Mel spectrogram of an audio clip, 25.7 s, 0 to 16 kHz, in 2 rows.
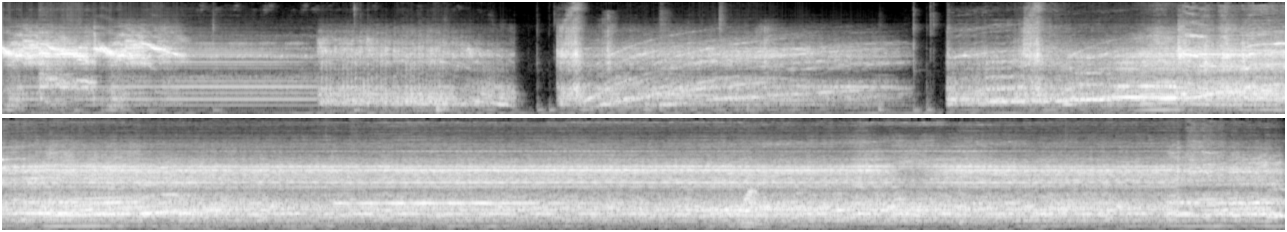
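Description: Saberbay Dark Matter staff lightsaber with a Proffie v3.9 board and neopixel blade plays through its small speaker, loud and close, with a crackling ignition, sweeping swing tones, brief drops to silence, then a steady sustained hum.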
